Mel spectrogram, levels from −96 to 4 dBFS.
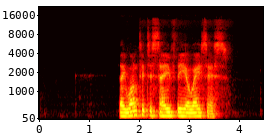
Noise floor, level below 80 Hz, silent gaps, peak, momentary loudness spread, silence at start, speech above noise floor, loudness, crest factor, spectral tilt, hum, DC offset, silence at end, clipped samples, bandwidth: -82 dBFS; -62 dBFS; none; -6 dBFS; 11 LU; 1.6 s; 63 dB; -20 LUFS; 18 dB; -8 dB/octave; none; under 0.1%; 0.75 s; under 0.1%; 9 kHz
